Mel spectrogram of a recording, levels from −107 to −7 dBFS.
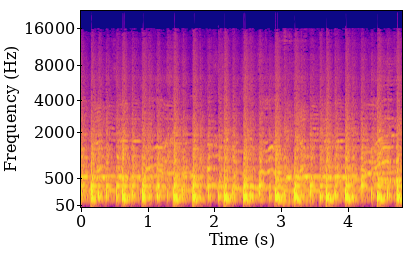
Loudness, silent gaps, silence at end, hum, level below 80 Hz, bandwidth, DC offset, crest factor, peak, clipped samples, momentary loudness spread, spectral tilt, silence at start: -13 LUFS; none; 0 s; none; -44 dBFS; 10.5 kHz; under 0.1%; 12 dB; 0 dBFS; 0.1%; 3 LU; -8.5 dB/octave; 0 s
